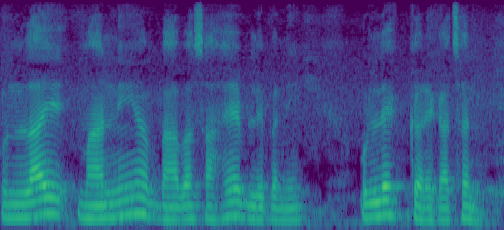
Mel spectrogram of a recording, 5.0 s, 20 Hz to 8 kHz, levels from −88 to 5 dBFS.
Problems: continuous background conversations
